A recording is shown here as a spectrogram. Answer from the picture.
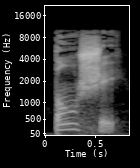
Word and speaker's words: pencher: Okay, remember, E-N nasal, pen, pencher. Okay, C and H together will produce the sound sh.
